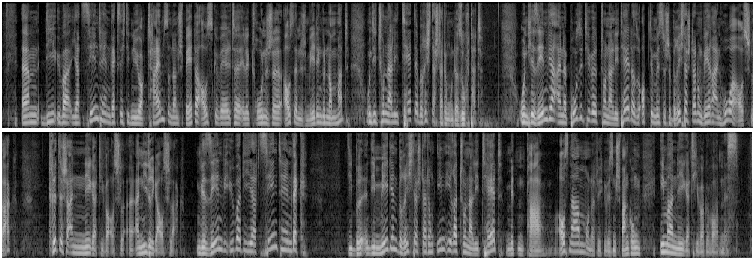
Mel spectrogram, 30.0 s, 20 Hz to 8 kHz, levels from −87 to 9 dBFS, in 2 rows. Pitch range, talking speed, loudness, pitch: 140-185 Hz, 140 wpm, -21 LUFS, 160 Hz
